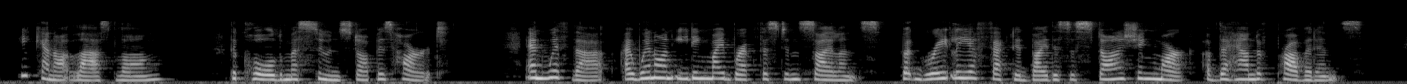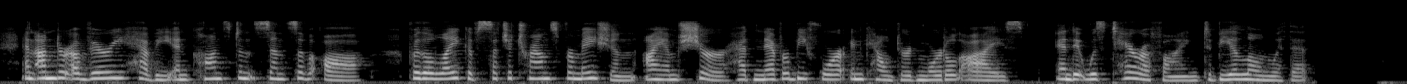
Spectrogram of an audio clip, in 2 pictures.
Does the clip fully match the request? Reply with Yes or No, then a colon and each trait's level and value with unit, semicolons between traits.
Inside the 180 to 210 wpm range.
No: average, 145 wpm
